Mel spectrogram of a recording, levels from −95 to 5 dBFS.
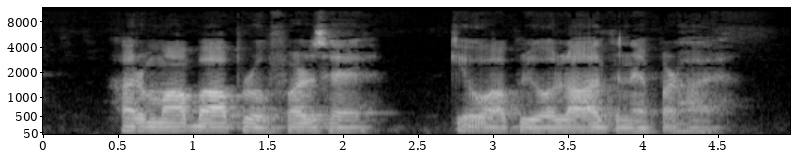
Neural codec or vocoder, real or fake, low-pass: none; real; 10.8 kHz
